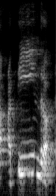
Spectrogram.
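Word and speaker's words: अतीन्द्रः: गौर से देखिए दोस्तों यहां पर दीर्घ ती है अति नहीं है अति है तो इसका अती इंद्द्र ऐसा उच्चारण हमें करना है अति अती्द्र ये गलत उच्चारण होगा। अती्द्र ये सही उच्चारण होगा।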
